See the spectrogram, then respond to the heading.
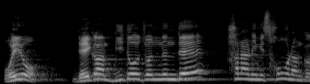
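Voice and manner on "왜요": usual speaking voice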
